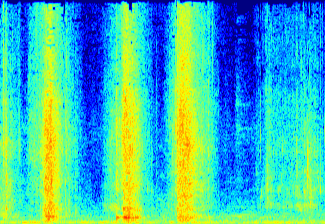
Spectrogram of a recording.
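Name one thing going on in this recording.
Ice cubes clatter into a plastic cup.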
